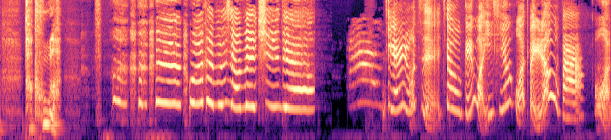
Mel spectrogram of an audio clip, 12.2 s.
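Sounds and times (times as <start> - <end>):
speech: 0.5 - 2.1, 2.7 - 6.3, 7.8 - 12.2
thin black cat meowing: 7.0 - 7.8.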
